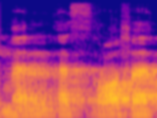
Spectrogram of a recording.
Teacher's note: സാക്കിനത്തായ നൂൻ ശേഷം ഹംസ ഇദ്ഹാർ ഹൽഖി നൽകി നൂനിനെ വെളിവാക്കണം. മൻ അസ്റഫ ഈ പദത്തിൽ റാഇനെ പൂർണ്ണമായ തഫ്ഖീം ചെയ്ത് ഉച്ചരിക്കുക.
